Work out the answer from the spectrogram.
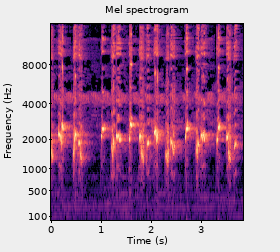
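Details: Yellow-vented bulbul lure song for training other birds, crowded group-chorus style: quick, bubbly, liquid whistled notes tumbling in short rapid phrases without pause.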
